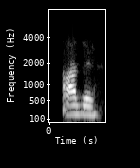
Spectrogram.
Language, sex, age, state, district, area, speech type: Nepali, female, 30-45, West Bengal, Kalimpong, rural, conversation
